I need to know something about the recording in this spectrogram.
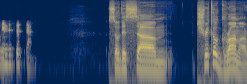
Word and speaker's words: Trichogramma: So this Trichogramma, right? Did I pronounce that correctly?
